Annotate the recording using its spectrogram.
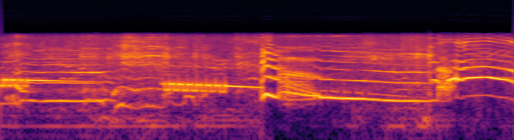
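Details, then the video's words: Pet dog Cheyenne howling in reply to a crank ringtone, a first for her: long, wavering, tonal howls that slide and hold, rising sharply near the end, with the ringtone's stepped beeping notes heard in the middle. "My dog Cheyenne howling at the Crank Ringtone"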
